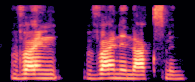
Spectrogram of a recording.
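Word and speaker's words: Weihnachtsmann: W is pronounced like a V. okay. Venchitsman? I don't know. Not Noxman. Then Noxman? Yeah, Vine and Noxman.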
